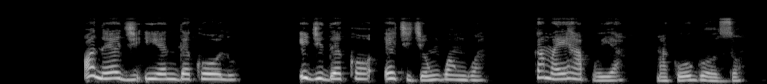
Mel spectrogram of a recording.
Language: Igbo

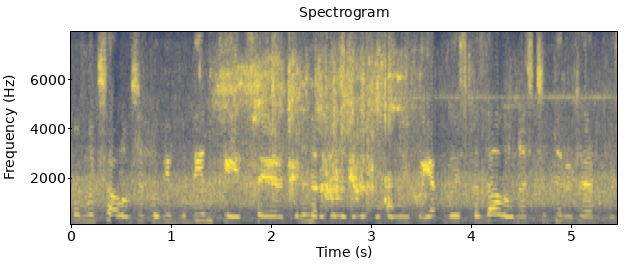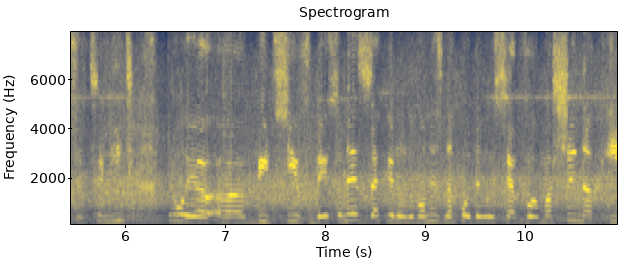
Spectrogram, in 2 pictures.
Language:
Ukrainian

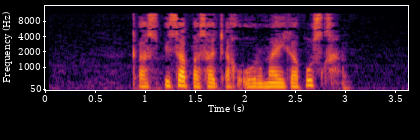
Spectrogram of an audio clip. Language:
Puno Quechua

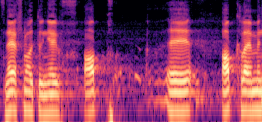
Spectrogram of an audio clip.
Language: Swiss German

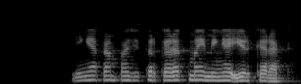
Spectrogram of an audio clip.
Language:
Bashkir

